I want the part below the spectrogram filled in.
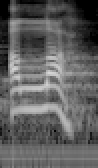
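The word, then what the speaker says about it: الله: kalangan masyarakat Timur Tengah ketika menjumpai istilah alif lam lam ha dibaca Allah tetapi mereka serempak menyebutnya dengan pronunciation Allah menyebut dengan sebutan Allah Allah ini tidak dikonstruksi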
